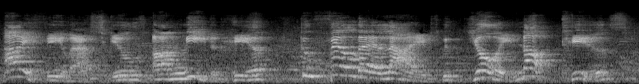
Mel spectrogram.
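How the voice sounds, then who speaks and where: An echoey, distant stage recording with music behind a woman acting a caring little pantomime elf. The voice is high, theatrical and slow. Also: wildly swooping pitch, full character voice. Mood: earnest. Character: small, earnest, caring Christmas elf. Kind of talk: children's pantomime puppet show.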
